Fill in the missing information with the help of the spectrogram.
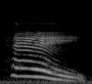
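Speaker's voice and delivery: sharp loud call for attention; demanding hey. Acted. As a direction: call out to stop them.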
